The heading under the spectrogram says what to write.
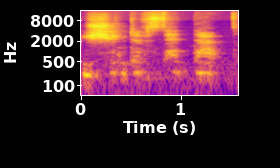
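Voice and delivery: very quiet, soft whisper under the breath. Bert, standing right next to Daisy, whispers to her as the children stare. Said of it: "whispered Bert".

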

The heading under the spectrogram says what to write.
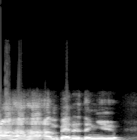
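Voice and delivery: put-on snooty laugh. Describing a character's two laughs, the speaker imitates a snobby rich girl's laugh. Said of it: "the snobby rich girl who's like".

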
